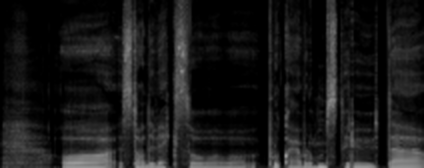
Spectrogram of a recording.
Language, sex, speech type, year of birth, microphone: Norwegian, female, spontaneous, 1970, Shure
